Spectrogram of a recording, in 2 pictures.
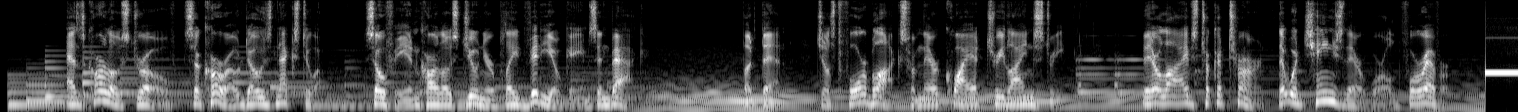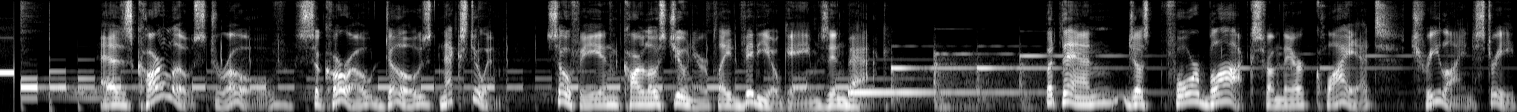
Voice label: DOCUMENTARY & NEWS; reel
